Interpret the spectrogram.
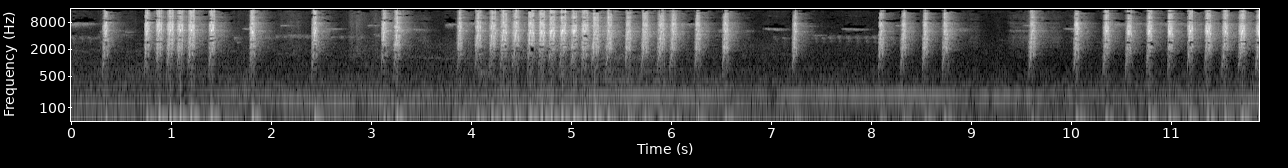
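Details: Grey-cheeked bulbul (cucak jenggot) in a lure and tutor recording for training other birds. It gives fast bursts of harsh, broadband chattering notes in rapid runs with short pauses, and faint thin whistles come through between the bursts.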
